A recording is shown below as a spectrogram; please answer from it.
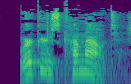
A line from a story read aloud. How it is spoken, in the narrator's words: she cried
